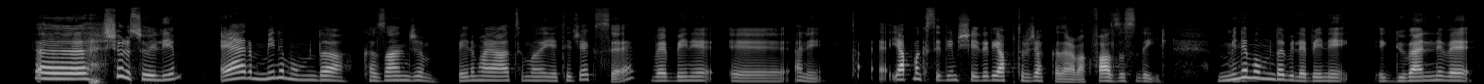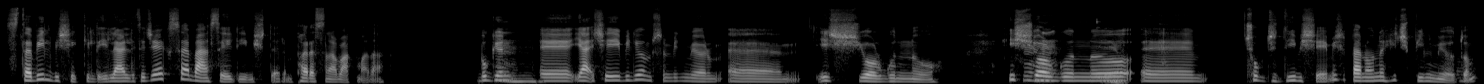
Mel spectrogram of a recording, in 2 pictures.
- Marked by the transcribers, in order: other background noise; unintelligible speech
- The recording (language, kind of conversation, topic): Turkish, podcast, Sevdiğin işi mi yoksa güvenli bir maaşı mı seçersin, neden?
